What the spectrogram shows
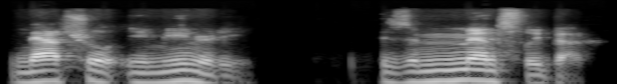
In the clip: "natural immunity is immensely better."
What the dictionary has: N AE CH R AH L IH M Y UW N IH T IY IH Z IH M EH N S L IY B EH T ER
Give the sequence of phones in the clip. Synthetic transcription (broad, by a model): N AE CH R L IH M Y UW N IH T IY IH Z IH M EH N S L IY B EH T ER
